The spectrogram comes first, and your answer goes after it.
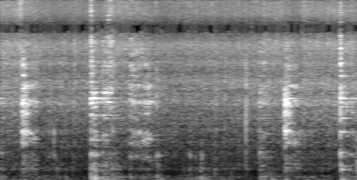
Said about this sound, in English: I'm just going to move them around the pan so that all the oil coats the onion and the potatoes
